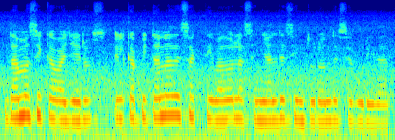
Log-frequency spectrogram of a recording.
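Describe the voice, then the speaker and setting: A woman's voice: mid-range voice, very fast. A woman making a scripted, formal cabin announcement over the intercom as a flight attendant in a game. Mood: polite. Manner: polite, even, formal delivery. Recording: dull, muffled intercom sound with engine hum behind. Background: cabin engine hum.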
